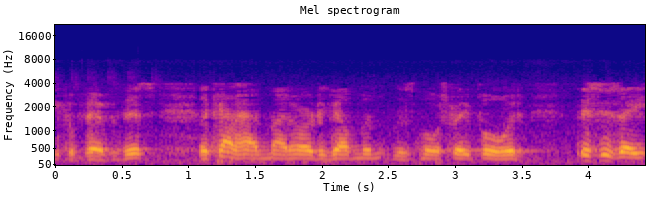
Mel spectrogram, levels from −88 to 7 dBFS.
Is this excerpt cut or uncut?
cut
